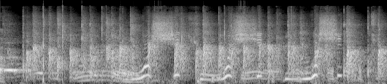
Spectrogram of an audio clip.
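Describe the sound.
An audience applauds steadily for a few seconds, a dense, loud wash of clapping, while several voices call out and talk over it with rising, animated tones.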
